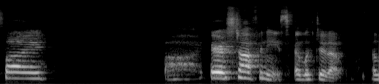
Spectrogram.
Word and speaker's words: Aristophanes: say it I listen Lysistrata and it's by Aristophanes I looked it up I look to it Aristophanes this is an Amazon classic it just came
